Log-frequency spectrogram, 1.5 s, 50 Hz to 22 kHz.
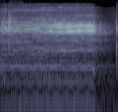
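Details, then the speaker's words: Loud steady high-pitched shaver-like buzz of a Dr. Pen M8S microneedling pen switched on at 0.25 mm depth, 18-needle cartridge, before first-time at-home microneedling of buttock stretch marks, user unsure if the noise is normal; microneedling pen running. "Okay. Is it supposed to make such a loud noise? I don't know. Is this normal? I think it's okay."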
